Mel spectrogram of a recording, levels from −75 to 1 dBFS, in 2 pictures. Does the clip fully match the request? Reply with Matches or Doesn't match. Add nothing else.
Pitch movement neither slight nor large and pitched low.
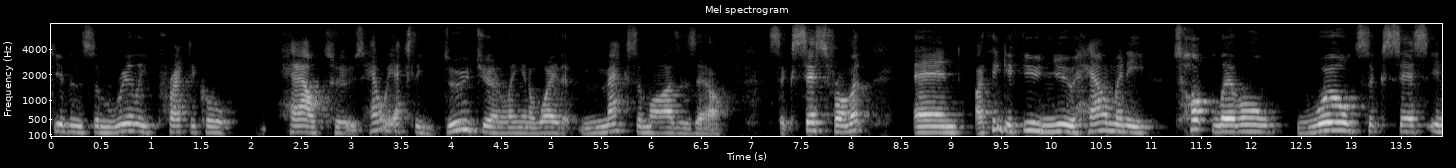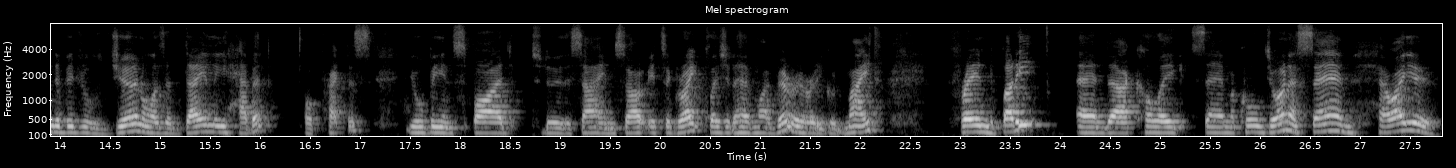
Doesn't match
